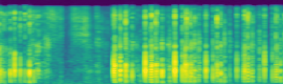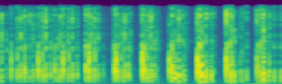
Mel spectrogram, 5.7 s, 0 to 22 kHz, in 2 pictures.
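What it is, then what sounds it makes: Cardboard mailing tube. A hollow kraft cardboard mailing tube, about 25 cm long, is tapped and scratched with the fingernails along its outside. The clip opens with a dense, rough scratching burst, then gives way to quick, dry, bright taps and scrapes with short gaps between them and no lingering ring.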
